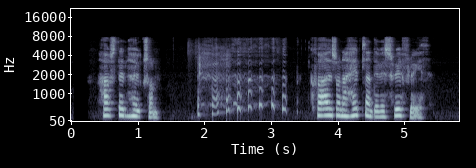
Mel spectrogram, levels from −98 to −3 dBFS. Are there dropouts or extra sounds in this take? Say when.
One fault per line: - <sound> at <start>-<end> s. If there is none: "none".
- laugh at 1.7-3.3 s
